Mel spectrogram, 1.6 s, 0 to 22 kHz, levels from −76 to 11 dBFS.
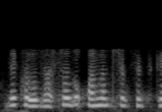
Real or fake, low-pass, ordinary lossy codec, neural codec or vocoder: fake; 3.6 kHz; Opus, 24 kbps; codec, 16 kHz, 0.5 kbps, FreqCodec, smaller model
